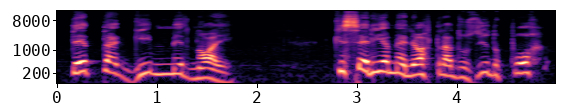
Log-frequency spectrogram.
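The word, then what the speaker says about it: τεταγμένοι: E como se pronuncia essa palavra transliterado, ou seja, com os sons do nosso alfabeto. Então é tetagimenoi, que seria melhor traduzido por dispostos.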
